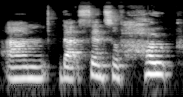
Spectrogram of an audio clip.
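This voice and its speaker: A middle-aged woman from Zimbabwe, a transformation coach, telling her personal story in an interview with lively storytelling. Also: medium pitch, slow pace. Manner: animated storytelling, acts out quoted thoughts. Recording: roomy echo.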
